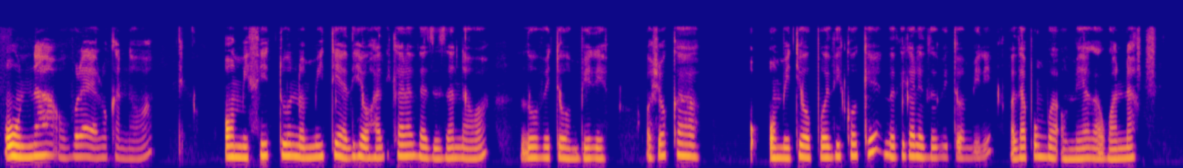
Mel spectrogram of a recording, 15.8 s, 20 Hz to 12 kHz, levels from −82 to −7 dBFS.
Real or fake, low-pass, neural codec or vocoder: real; 7.2 kHz; none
